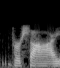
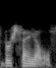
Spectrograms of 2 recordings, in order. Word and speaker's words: Versailles: So the sign on the right pointing to Paris, London, and Versailles, and Florence, those are all the names of little towns and cities in Kentucky. So, and we don't pronounce it Versailles, it's Versailles.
